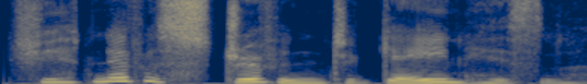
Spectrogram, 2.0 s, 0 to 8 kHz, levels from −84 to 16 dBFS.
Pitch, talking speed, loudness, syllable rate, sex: 210 Hz, 245 wpm, -17 LUFS, 5.4 syllables/s, female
